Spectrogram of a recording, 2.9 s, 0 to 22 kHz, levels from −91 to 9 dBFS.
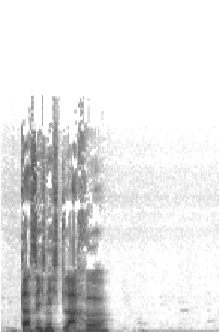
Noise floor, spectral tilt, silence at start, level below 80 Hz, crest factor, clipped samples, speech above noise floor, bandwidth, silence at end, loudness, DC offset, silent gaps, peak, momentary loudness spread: -61 dBFS; -3 dB/octave; 0.3 s; -50 dBFS; 20 dB; under 0.1%; 44 dB; 16 kHz; 1.5 s; -17 LUFS; under 0.1%; none; 0 dBFS; 9 LU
